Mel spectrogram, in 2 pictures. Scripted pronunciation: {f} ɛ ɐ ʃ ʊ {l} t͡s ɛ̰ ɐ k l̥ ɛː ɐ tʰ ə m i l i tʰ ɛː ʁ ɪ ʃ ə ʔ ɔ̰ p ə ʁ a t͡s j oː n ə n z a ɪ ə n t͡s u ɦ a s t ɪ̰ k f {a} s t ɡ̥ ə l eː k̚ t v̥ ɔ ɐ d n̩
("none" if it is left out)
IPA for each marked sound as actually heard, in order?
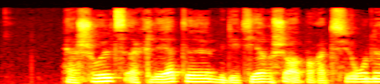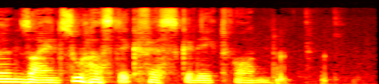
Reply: h, l, ɛ

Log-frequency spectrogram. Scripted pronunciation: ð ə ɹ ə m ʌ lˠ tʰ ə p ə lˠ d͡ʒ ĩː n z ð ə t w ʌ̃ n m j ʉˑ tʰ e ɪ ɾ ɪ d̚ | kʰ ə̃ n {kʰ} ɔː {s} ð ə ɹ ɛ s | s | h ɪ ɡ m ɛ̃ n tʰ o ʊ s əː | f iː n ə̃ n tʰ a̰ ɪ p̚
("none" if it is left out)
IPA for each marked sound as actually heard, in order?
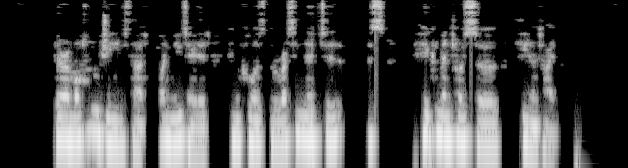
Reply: kʰ, z

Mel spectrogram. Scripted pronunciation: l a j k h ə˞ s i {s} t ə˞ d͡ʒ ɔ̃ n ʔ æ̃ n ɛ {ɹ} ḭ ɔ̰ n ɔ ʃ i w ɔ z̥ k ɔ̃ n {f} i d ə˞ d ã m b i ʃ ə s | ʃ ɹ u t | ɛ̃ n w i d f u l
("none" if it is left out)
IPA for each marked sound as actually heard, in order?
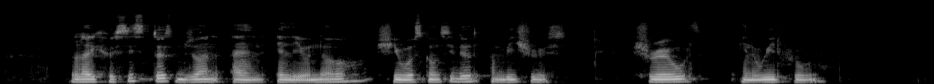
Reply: s, l, s

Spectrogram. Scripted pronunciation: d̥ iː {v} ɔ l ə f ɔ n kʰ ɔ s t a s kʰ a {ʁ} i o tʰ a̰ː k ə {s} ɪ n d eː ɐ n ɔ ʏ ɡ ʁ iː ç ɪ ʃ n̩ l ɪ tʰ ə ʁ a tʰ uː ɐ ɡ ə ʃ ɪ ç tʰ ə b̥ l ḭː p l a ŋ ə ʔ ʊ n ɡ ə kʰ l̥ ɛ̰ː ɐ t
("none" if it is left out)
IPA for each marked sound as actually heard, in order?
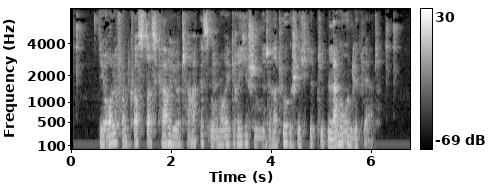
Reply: ʁ, ʁ, s

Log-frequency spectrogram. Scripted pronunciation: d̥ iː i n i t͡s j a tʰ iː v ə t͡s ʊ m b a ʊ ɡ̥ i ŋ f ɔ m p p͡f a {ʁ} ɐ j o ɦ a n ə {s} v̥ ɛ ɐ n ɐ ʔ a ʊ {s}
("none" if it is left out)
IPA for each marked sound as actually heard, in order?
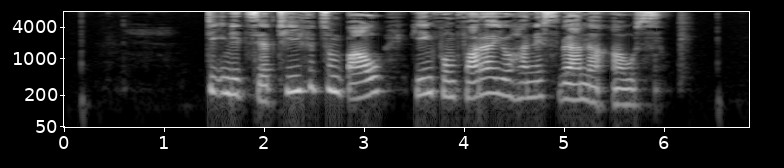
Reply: ʁ, s, s

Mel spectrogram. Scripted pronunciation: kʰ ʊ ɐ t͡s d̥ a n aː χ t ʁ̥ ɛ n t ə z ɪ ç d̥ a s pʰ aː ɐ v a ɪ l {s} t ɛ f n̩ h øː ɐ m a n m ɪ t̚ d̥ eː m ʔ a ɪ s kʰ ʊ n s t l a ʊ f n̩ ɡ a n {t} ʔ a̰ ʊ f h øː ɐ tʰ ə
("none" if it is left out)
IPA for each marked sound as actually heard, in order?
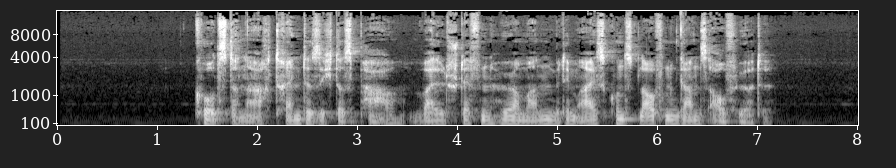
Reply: ʃ, t͡s

